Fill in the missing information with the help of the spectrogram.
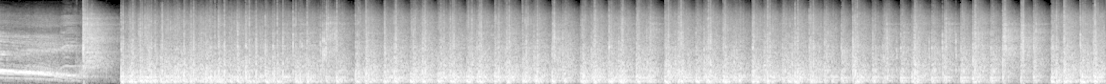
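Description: Ensemble of drummers beating tall wooden drums with sticks: a dense, fast run of strokes that starts suddenly about a second and a half in and keeps going.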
